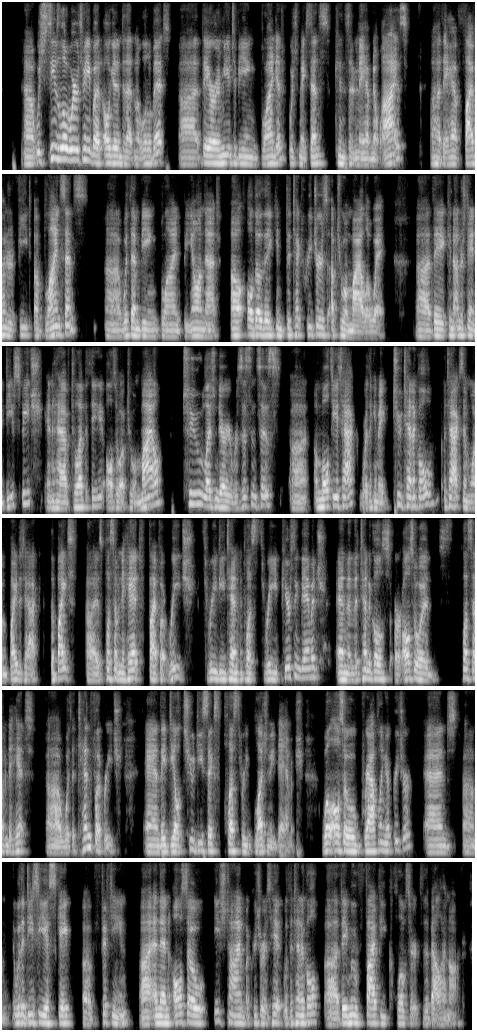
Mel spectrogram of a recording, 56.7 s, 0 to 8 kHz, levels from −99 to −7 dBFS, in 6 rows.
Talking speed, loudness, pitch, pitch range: 175 wpm, -24 LUFS, 130 Hz, 120-145 Hz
